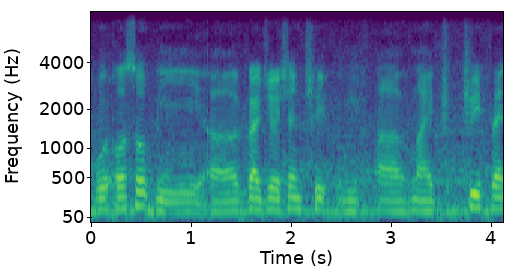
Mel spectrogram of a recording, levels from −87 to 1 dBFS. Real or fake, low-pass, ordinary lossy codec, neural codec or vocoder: fake; 7.2 kHz; Opus, 16 kbps; autoencoder, 48 kHz, 32 numbers a frame, DAC-VAE, trained on Japanese speech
